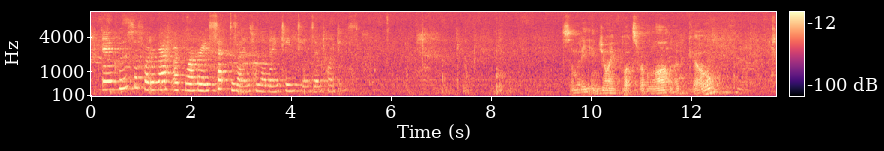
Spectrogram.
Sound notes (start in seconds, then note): none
